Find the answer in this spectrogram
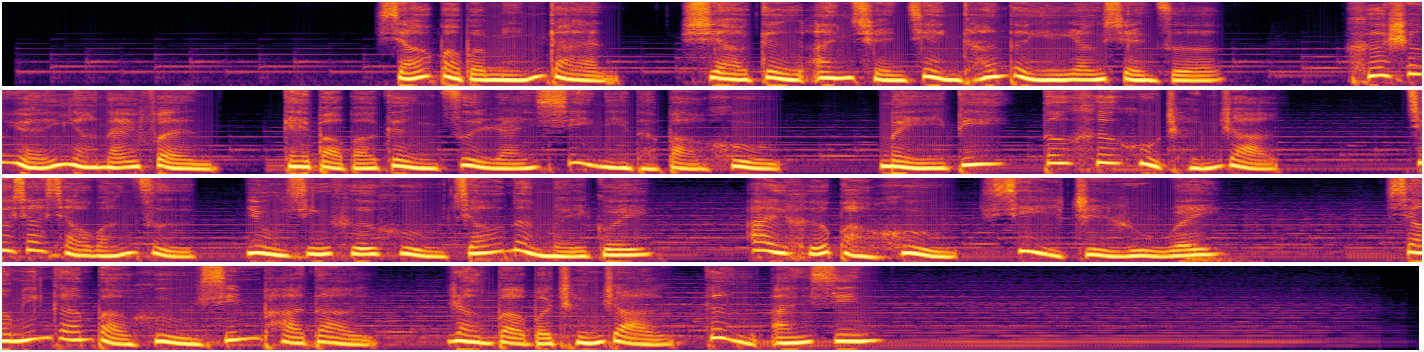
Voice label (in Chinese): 女 奶粉广告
